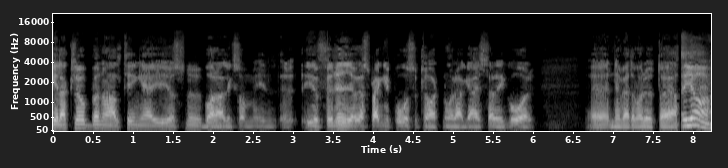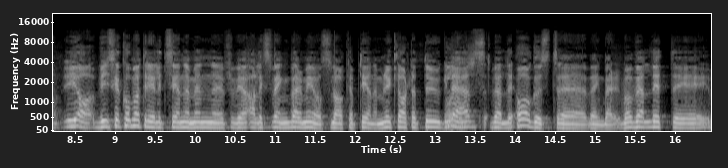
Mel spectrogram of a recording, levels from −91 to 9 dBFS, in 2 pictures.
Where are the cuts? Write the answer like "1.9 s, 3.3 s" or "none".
7.8 s, 13.6 s

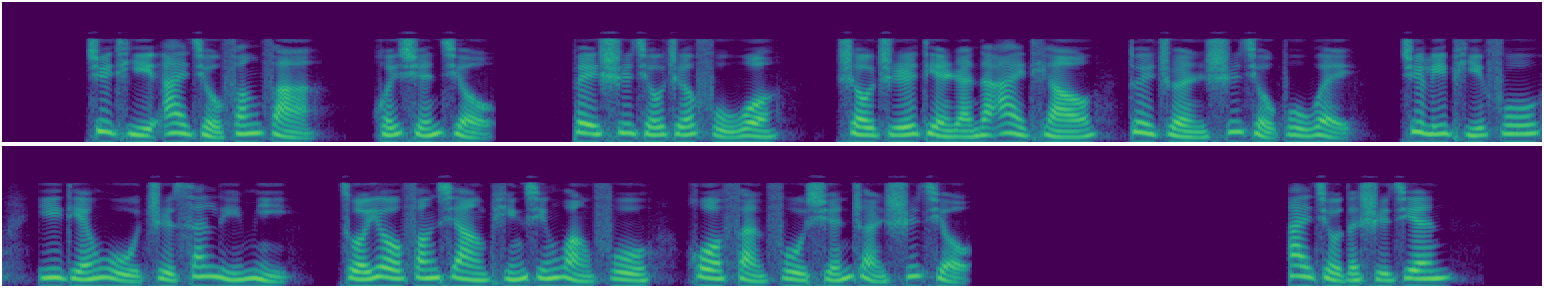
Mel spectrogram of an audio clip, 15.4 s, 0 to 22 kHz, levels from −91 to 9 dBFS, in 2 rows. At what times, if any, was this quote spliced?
1.7 s, 4.1 s

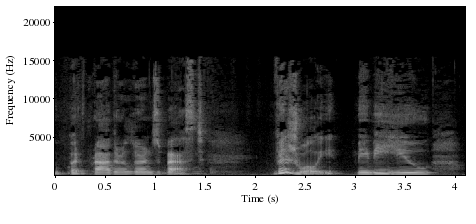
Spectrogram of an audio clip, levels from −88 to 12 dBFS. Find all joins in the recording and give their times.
3.0 s

